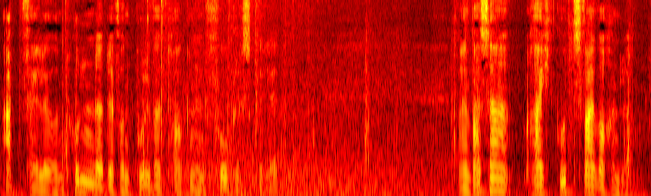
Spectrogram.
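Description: An actor playing a weary, sardonic stranded solo sailor, brooding in a radio drama monologue with a dry manner. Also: male voice, fairly low pitch, creaky, background noise. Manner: brooding, dry, talking to himself.

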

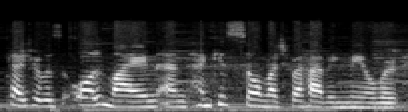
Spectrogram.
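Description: A woman's voice: mid-range voice, brisk, rough recording. A woman in her thirties with an Indian accent, presenting a cookery show casually and effusively, switching between English and Hindi. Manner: effusive, gushing. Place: open-air veranda beside a garden, at a dining table. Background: music.

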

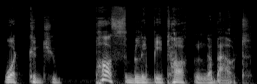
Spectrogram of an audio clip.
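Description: A man's voice: sits low, animated, moderate pace, a little mellow, slightly rough, no echo, clean studio sound, full character voice. A man playing a righteous, protective angel, speaking in an earnest, stern, dramatic manner in an audio roleplay. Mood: indignant, disbelieving.

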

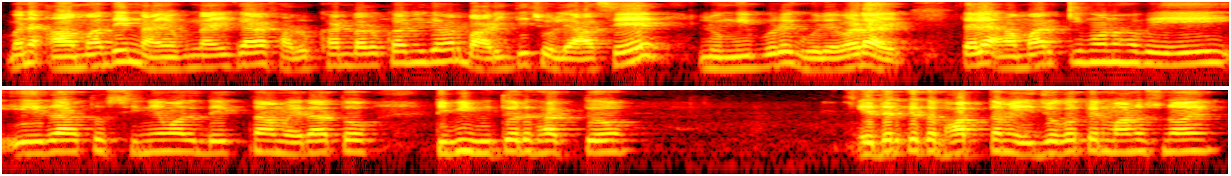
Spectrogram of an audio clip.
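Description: Male teacher, slightly high voice, explains a story line by line with rhetorical questions. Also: steady tone, brisk, dark tone, lo-fi sound. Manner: asks rhetorical questions and answers them; repeats and paraphrases lines while explaining. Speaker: school literature teacher. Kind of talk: explanatory story lesson for students.

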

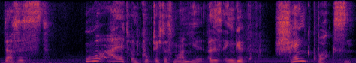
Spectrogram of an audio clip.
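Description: A man's voice: high-pitched, big pitch swings, moderate pace, a little mellow, soft background music. A man hosting a retro video show in a room full of collectibles, joking about himself and reading his facts in a casual way. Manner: jokey, self-mocking. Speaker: host. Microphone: studio mic on arm.

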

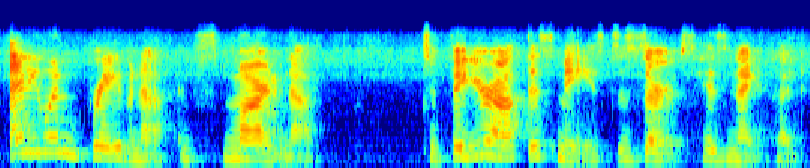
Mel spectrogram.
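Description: A woman's voice: sing-song, measured pace, pushed and bright, husky, full character voice, rough recording. A woman voicing a jovial, grand king with a proclaiming manner in a storybook read-aloud. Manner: booming, proclaiming.

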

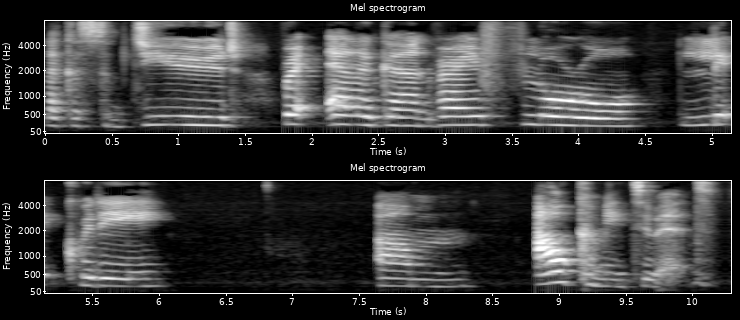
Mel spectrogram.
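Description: Woman in her 40s from Thailand, home review vlogger; unhurried, thinking aloud, filler-heavy, roomy living-room sound. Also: mid-range voice, fairly even intonation. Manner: slow, musing, many fillers and restarts. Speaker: perfume reviewer. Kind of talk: casual spoken review. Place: living room sofa, indoors. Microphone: camera in front at close range. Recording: echoey room.

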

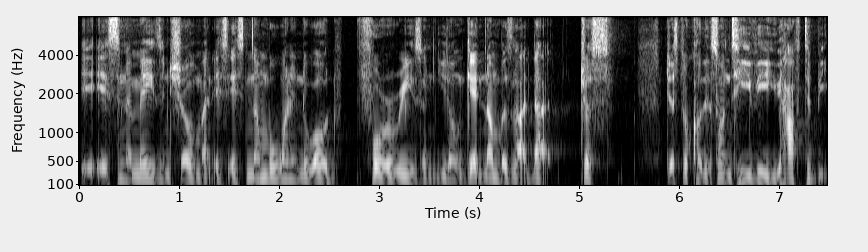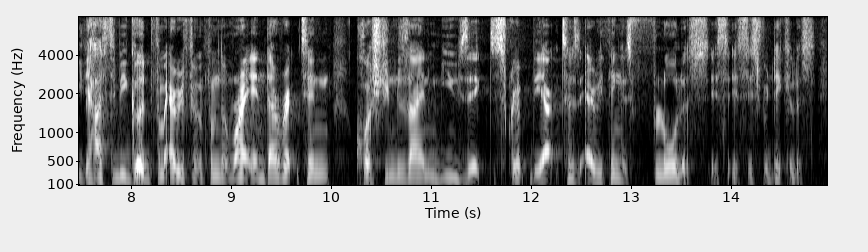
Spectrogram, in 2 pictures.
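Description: Young man with a lowish voice. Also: steady tone, brisk, a little mellow. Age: 20s. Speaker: podcast host, interviewer. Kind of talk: casual interview chat. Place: indoor studio room at night. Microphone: podcast microphone on boom arm, close.

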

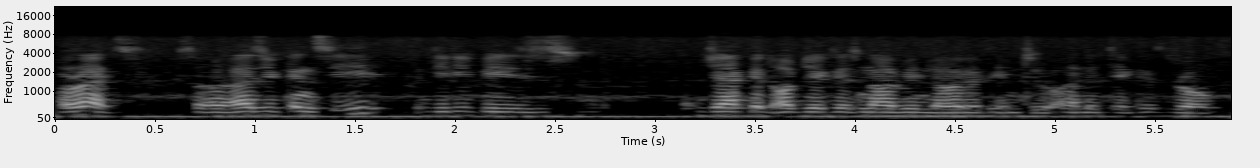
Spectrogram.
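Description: A man with a slightly hoarse voice from a flu, calmly walking through a modding software tutorial step by step, with frequent "alright" and "uh". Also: mid-range voice, normal speed, dull audio. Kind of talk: screen-recorded software tutorial.

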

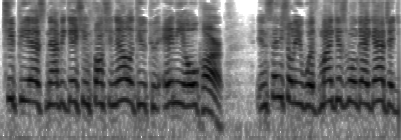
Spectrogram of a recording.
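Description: A man's voice: extremely high pitch, fairly bright tone, dry recording. A middle-aged man demonstrating a gadget from inside a parked car, explaining in a repetitive, salesy way. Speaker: product demonstrator. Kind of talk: product demo.

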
